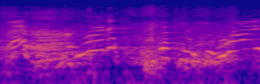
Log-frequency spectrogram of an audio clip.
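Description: Someone splashes into a pool at a friends' getaway in Phoenix, the water sloshing and splattering close by while people talk and call out over it.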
